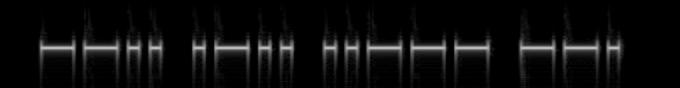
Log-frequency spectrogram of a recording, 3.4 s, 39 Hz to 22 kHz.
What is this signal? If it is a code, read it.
Morse code, heard as a keyed tone, about 22 wpm, 700 Hz. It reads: ZL2G
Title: DXCC-100 Call Signs - 4 Characters - Repeated 3x - 22wpm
